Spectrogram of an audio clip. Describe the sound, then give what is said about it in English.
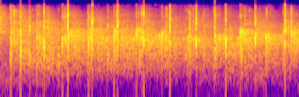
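An audience at a library event applauds steadily as author Bruce Coville is welcomed, many overlapping hand claps forming a dense, crackling wash with sharp individual claps poking through, no voices over it. “I love when people clap before I start.”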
